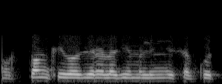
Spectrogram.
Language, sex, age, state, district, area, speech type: Hindi, male, 45-60, Rajasthan, Karauli, rural, conversation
